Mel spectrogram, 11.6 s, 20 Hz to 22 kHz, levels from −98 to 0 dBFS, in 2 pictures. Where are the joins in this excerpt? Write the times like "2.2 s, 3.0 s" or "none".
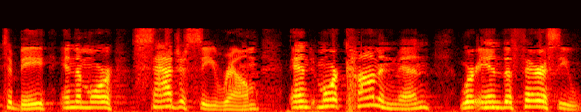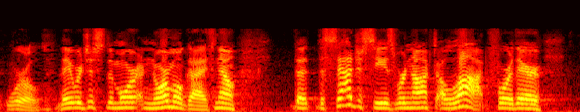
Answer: none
